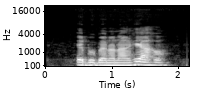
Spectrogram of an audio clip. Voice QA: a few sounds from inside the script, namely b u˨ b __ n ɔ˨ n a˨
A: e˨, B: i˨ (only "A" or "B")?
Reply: A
